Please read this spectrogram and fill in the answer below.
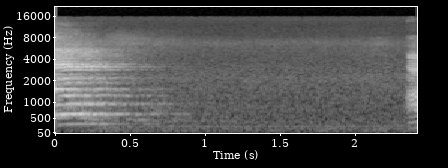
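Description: A preacher's voice holding a long, rising shouted note that fades out within the first second, leaving the quiet background of a large hall.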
